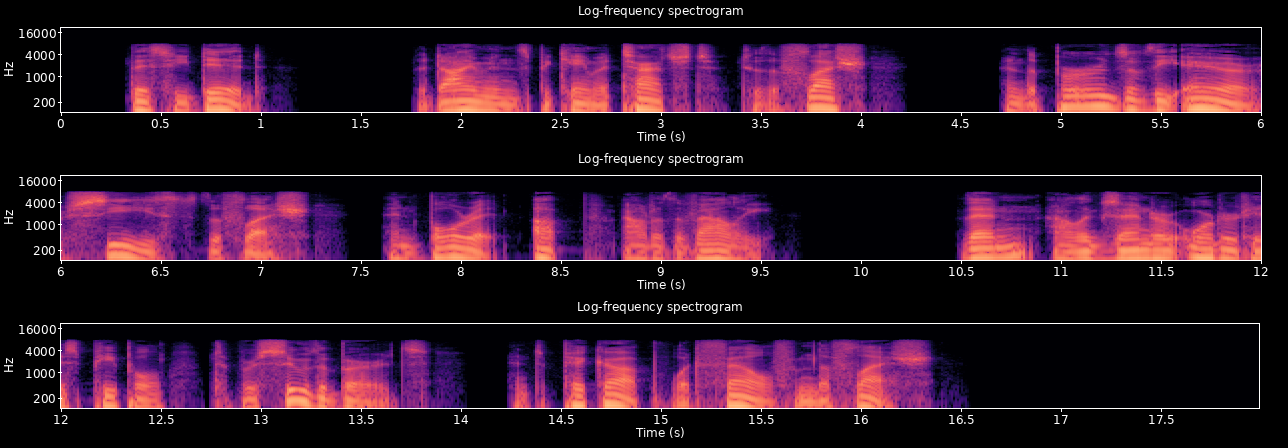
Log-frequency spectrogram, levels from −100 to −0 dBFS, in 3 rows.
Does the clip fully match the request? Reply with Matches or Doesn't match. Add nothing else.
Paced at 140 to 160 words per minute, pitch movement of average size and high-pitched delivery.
Doesn't match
